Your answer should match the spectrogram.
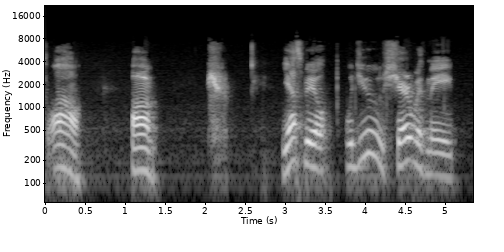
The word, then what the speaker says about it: Yasbel: and then am i saying your name correctly yes bill yes it is very similar to this it's has been yes bill what a wonderful pronunciation thank you thank you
